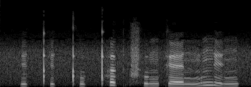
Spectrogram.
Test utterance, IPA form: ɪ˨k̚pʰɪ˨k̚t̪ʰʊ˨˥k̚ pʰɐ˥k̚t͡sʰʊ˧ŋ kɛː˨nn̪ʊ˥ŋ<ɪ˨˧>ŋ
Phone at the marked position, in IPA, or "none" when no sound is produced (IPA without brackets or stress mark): ɪ˨˧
